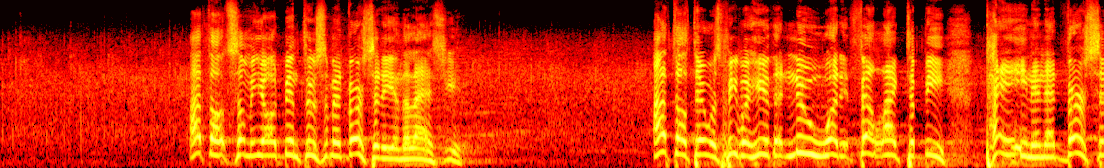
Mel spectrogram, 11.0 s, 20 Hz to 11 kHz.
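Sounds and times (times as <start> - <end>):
man speaking: 1.9 - 4.8, 6.6 - 11.0.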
